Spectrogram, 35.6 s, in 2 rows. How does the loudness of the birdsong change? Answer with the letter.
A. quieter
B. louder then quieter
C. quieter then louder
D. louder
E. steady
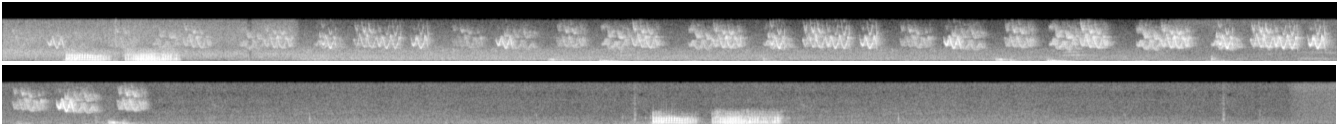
D.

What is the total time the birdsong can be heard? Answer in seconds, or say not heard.
20 s.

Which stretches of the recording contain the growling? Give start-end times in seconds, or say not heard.
0.8-2.4, 26.4-28.2.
